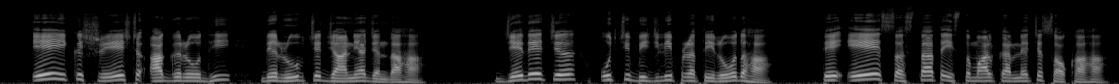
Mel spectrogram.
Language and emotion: Dogri, neutral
